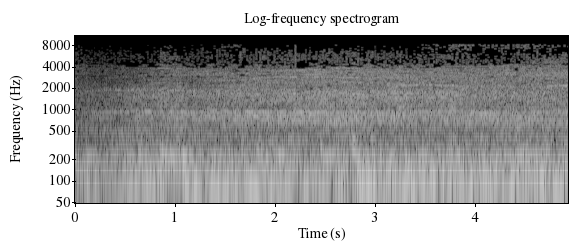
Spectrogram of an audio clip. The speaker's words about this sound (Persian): اما مهمترین نکتهش تشویقی بود و استقبالی بود که از تیم آمریکا به خصوص کاپیتان این تیم جردن باروز انجام گرفت. یک ویدیوی هست یا اگه موافق باشی ببینیم این ویدیو رو از تشویق تیم آمریکا و ورزشکارانش، بعدی صحبت میکنیم راجع بهش.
